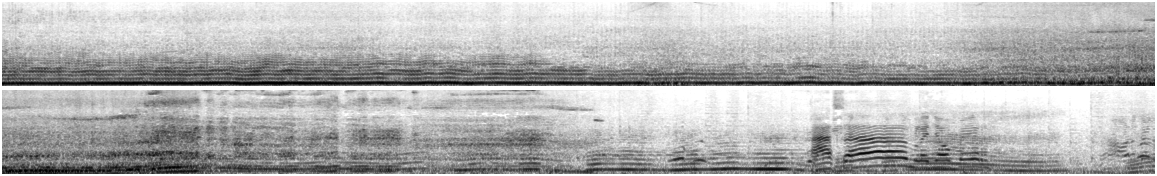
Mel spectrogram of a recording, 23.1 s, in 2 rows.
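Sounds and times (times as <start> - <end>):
engine droning at low revs: 0.0 - 23.0.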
